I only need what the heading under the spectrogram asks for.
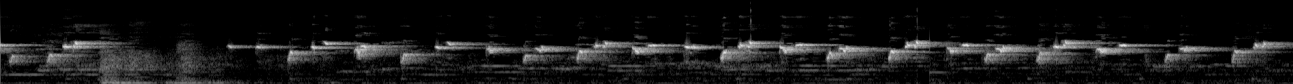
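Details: Yellow-vented bulbul singing for a bird lure: after a brief low rumbling noise, a long, fast series of clear rising-then-level whistles continues without break, pitch hopping between steps.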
